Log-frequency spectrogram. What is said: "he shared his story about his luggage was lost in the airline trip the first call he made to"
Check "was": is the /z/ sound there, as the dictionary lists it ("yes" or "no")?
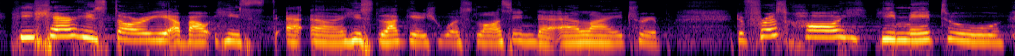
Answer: no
